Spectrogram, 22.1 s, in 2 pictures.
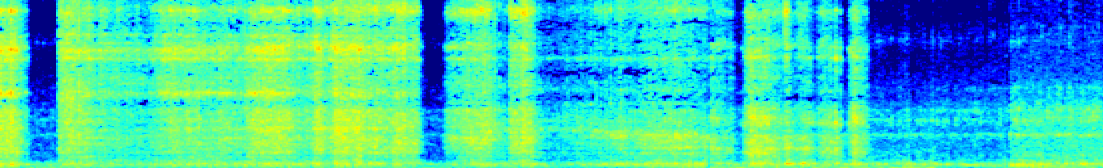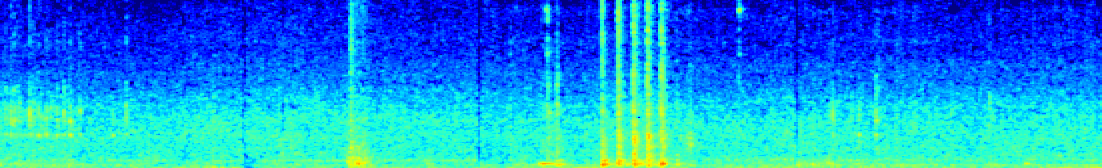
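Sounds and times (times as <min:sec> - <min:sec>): lathe running: 0:00.0 - 0:08.7
turning tool scraping on lathe: 0:00.0 - 0:08.8.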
